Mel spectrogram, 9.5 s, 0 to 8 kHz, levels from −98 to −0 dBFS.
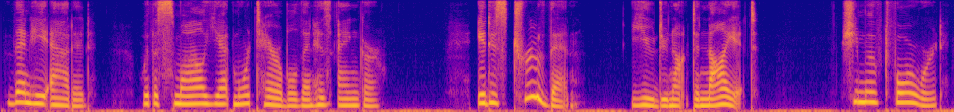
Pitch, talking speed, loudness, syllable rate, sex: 205 Hz, 150 wpm, -18 LUFS, 4.8 syllables/s, female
